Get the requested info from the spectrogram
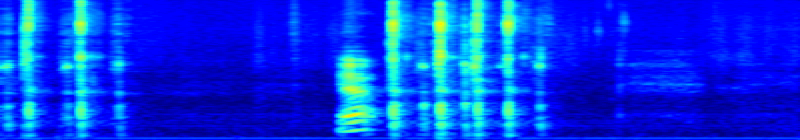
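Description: A few quick light clicks as a rag is pressed down on the spring-loaded pump plate of an alcohol dispenser, drawing isopropyl alcohol up into the dish.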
